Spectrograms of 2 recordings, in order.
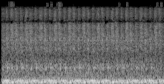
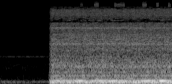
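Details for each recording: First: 1968 Chevelle V8 idling unevenly with a loping skip, shaking, and light valvetrain rattle over low exhaust rumble; rocker arms thought backed off, a broken pushrod was found. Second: 1968 Chevelle V8 after a broken pushrod repair and engine flush: a steady, even idle with a smooth low burble and no valvetrain ticking or knocking. Finding: normal, quiet idle.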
